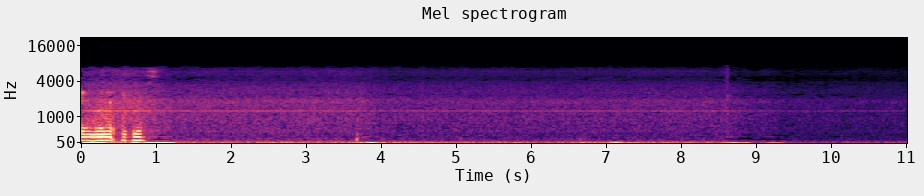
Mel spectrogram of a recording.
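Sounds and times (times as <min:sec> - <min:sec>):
background hiss and low hum: 0:00.0 - 0:11.0.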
